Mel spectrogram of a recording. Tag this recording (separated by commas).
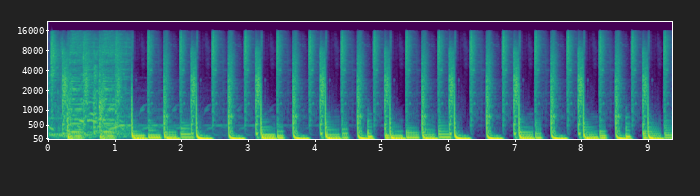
Funk, Music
